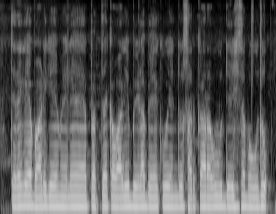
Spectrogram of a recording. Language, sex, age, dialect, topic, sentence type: Kannada, male, 25-30, Coastal/Dakshin, banking, statement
